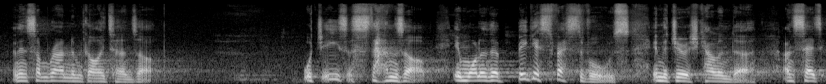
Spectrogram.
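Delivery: ordinary talk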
